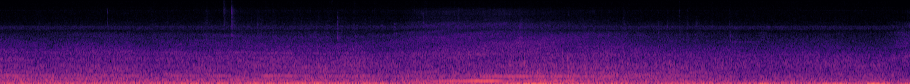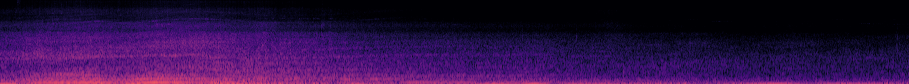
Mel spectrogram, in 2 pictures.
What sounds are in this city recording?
medium-sounding engine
